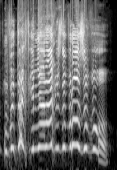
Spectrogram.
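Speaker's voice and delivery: high, loud laughing shriek; shrieking laughter. Real, not acted. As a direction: squeal it through laughter after a scare. Hit by spider jumpscare, laughing. (τσιριχτό γέλιο μετά από τρομάρα)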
